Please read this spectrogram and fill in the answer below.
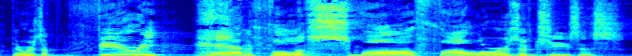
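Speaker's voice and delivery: slow, punched phrases with big pitch swells; emphatic preaching. Real, not acted. Preacher telling how faith spread worldwide, emphatic preaching. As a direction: drive each key word home to the congregation. Preacher builds to main point.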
